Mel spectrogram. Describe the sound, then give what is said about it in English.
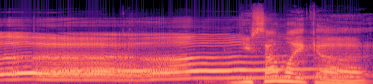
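A long, drawn-out exaggerated yawn with a sustained voiced tone that wavers, then breaks into a gasping, groaning finish; loud, voiced by a person alone. “It's my yawns. This is my yawn.”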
